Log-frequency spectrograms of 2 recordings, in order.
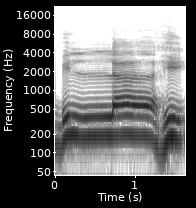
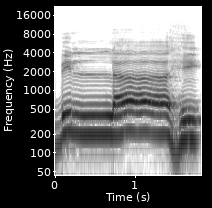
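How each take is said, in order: The two takes are said the same way.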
